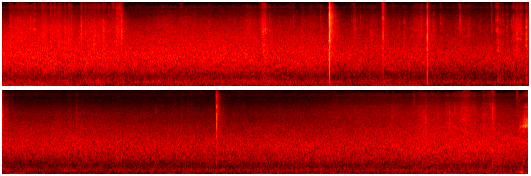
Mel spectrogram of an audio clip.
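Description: Foil crinkles and rustles under hands.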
